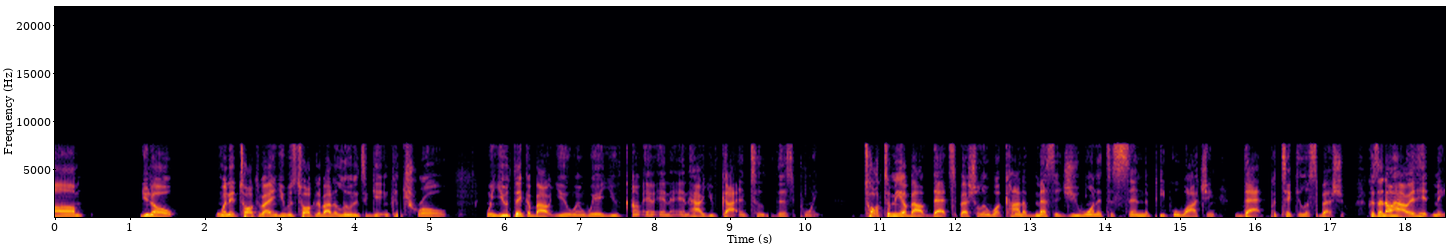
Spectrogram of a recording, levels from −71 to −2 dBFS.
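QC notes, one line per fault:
4.58–4.65, 6.08–6.18, 7.64–7.72, 9.52–9.58, 14.70–14.83 s: packet loss on an ADPCM call. Hard silent holes of about 40 ms, 60 ms at 7.64 s after "you and where you've", each a few packets' worth. The decoder's predictor and step size drift out of sync, so the speech comes back slightly distorted until it resettles.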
